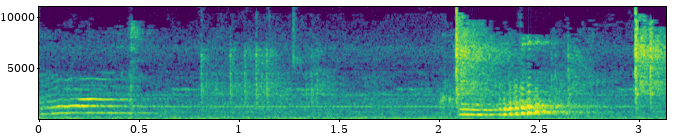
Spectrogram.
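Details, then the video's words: House cat making its kroo kroo sound when talked to; a single short rising chirp near the end, preceded by a faint tone and soft background noise. "Talking to cute cat using her kroo kroo language"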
